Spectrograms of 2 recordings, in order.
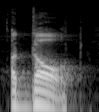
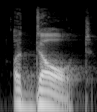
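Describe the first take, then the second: No difference in how they are said.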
